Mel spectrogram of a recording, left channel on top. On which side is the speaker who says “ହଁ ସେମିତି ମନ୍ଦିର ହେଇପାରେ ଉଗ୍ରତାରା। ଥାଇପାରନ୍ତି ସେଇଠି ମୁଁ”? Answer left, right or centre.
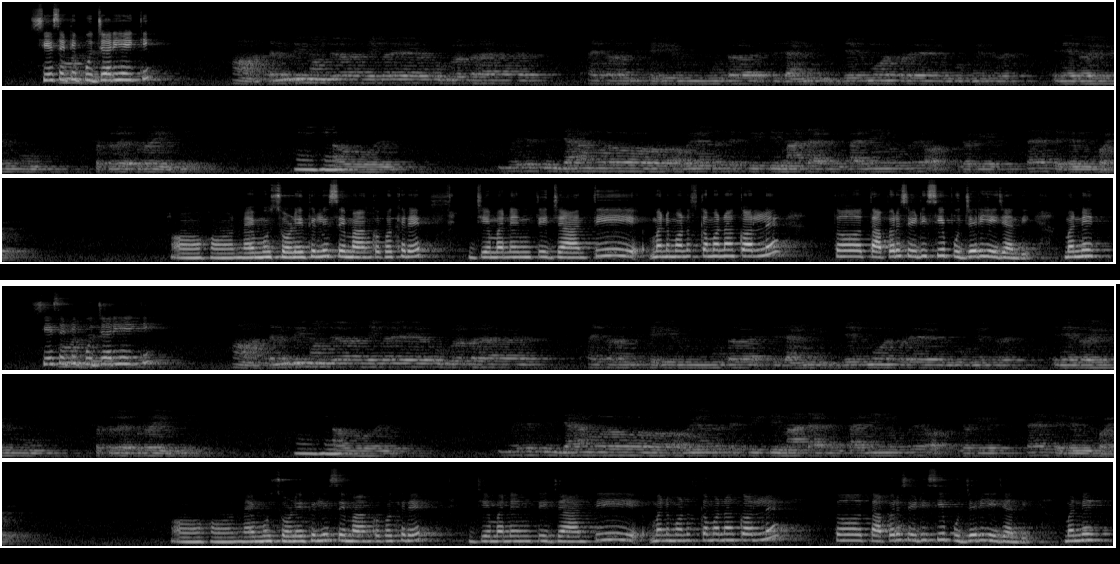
Centre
